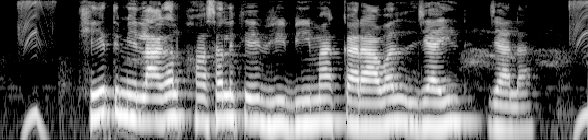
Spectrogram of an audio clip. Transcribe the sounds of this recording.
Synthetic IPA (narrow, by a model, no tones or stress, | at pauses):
kʰet̪melaɡəlpʰə̃səlkebʱibimakəɾaβəld͡ʒaɪld͡ʒala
